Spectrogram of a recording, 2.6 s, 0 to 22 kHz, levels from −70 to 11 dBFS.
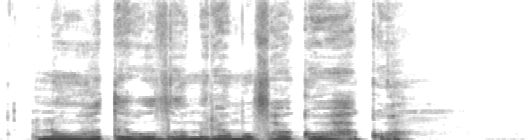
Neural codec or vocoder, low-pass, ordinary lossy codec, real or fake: none; none; none; real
